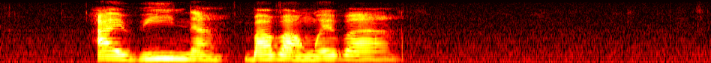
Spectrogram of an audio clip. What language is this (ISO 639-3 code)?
nso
